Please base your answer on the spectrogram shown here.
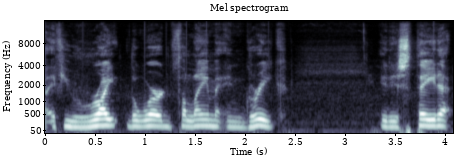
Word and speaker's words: Thelema: as an h and in ancient greek ada is pronounced a long a so without a doubt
